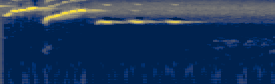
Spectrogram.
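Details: Brown-chested jungle flycatcher singing as if seeking a rival: a quick run of high, sweeping whistled slurs falling in pitch, then three short lower whistled notes, over a steady high hiss.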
